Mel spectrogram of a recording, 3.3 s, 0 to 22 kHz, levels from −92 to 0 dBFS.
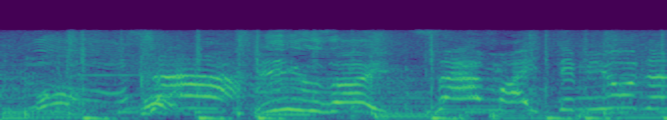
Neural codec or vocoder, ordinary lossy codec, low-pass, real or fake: none; none; none; real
